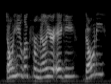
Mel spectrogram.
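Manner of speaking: high, insistent woman's voice; high-pitched prodding, climbing at the end; nagging woman. A narrator's reading. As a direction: pester him with rising questions. Woman nags Iggy about boy.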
